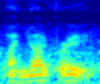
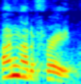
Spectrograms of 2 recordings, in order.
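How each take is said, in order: First: It is said in a very deep voice. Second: It is said in an ordinary voice.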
